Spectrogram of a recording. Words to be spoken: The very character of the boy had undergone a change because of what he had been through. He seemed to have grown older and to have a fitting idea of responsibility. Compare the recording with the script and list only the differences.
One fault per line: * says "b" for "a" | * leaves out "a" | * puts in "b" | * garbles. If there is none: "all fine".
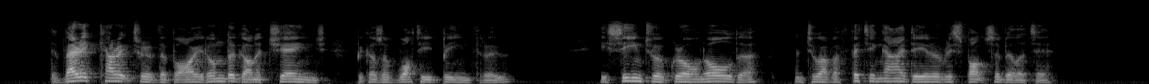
all fine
